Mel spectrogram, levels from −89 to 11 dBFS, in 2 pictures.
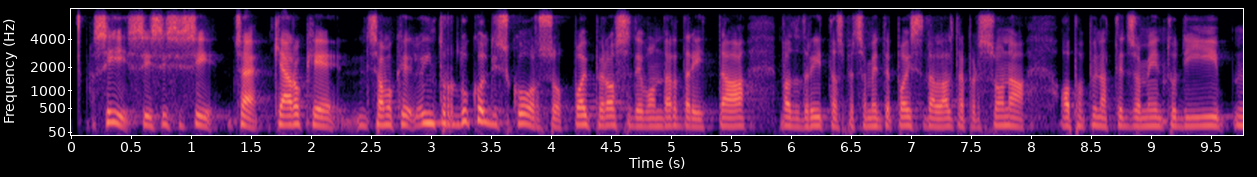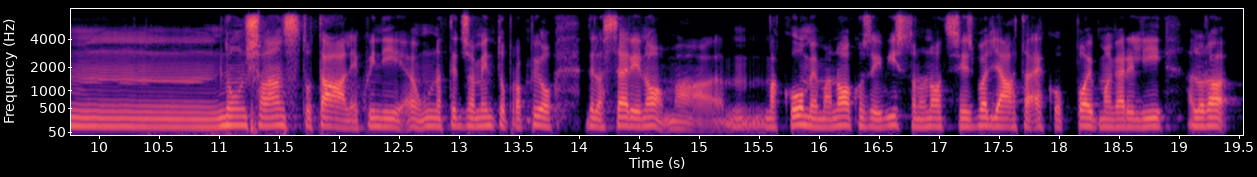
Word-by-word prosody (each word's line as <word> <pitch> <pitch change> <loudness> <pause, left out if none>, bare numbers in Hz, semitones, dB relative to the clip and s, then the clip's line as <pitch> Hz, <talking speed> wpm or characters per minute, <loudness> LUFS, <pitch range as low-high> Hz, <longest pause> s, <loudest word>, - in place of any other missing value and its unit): Sì. 215 -5 +4
Sì, 165 - +3
sì, 180 +3 +4
sì, 160 - +4
sì, 155 +1 +2
cioè, - - +4
chiaro 175 0 +6
che 160 -6 +1
diciamo 165 +2 +1
che 175 +1 -2
introduco 195 +5 +1
il - - +2
discorso, 175 -6 0
poi 175 -1 +3
però 165 0 +1
se 165 - +1
devo 145 -1 -2
andar 150 +2 -1
dritta 145 +1 +2 0.3
vado 155 -3 -1
dritta, 150 +1 -2
specialmente 150 +1 -3
poi 160 0 0
se 155 0 0
dall'altra 145 0 0
persona 150 +2 -1 0.3
ho 150 - +2
proprio 155 +2 -7
un 150 - -1
atteggiamento 150 0 -3
di, 150 +1 -3
mhmm, 140 -3 -5
nonchalance 160 0 +5
totale, 140 -5 +2
quindi 140 0 -4
è - - -7
un 140 +3 -4
atteggiamento 150 +1 -3
proprio 145 +1 -3 0.3
della 150 -3 -3
serie: 150 +1 +3
"No 155 +1 +2
ma 110 -3 -7
mhmm, - - -11
ma 140 0 -3
come? 160 -3 +2
Ma 135 - -3
no, 160 +2 +4
cosa 145 -2 -6
hai 135 - -3
visto? 155 -1 -3
No, 135 - -5
no 145 0 -1
ti 145 - -6
sei 145 0 -1
sbagliata." 140 -2 0
Ecco - - -6
poi 150 -1 +2
magari 140 0 -2
lì 145 +1 -3 0.2
allora 150 +1 +2
150 Hz, 185 wpm, -23 LUFS, 140-160 Hz, 0.3 s, chiaro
